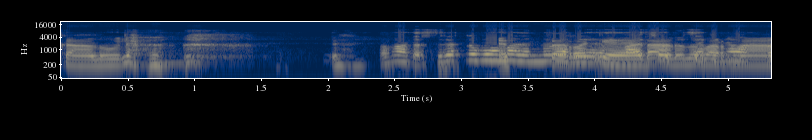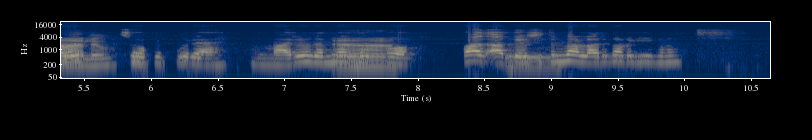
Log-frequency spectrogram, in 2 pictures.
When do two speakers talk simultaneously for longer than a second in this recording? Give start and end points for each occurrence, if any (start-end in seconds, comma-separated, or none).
3.4-5.4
